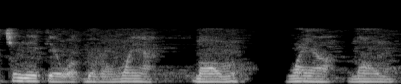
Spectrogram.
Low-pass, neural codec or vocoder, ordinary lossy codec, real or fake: 5.4 kHz; vocoder, 44.1 kHz, 128 mel bands every 512 samples, BigVGAN v2; AAC, 48 kbps; fake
